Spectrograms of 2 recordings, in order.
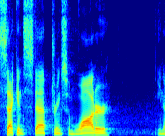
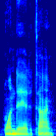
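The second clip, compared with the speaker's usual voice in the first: "One day at a time" much softer and lower, to himself; quiet repeat; 4 semitones lower, 10 dB quieter, faster than usual. Real, not acted. Repeating the mug motto to himself, quietly. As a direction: let "One day at a time" sink in, softly.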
